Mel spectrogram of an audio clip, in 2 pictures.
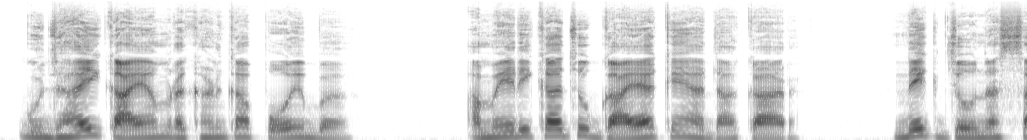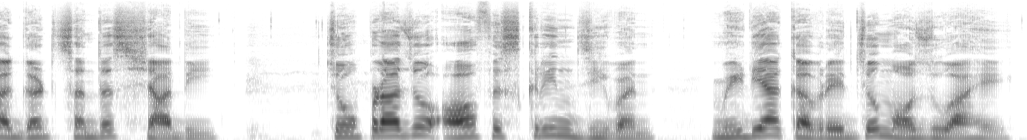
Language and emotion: Sindhi, neutral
